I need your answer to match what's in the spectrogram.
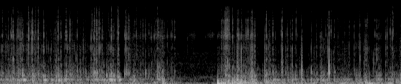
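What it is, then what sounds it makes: Silicone scrubber sponge. A hand-sized, flexible green silicone bristled scrubber is bent with both hands and wrapped over the mic while fingertips rub and scratch its bristles. This makes a dense, low, muffled crackling and rustling. The sound dips quiet for a moment and then returns abruptly louder.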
